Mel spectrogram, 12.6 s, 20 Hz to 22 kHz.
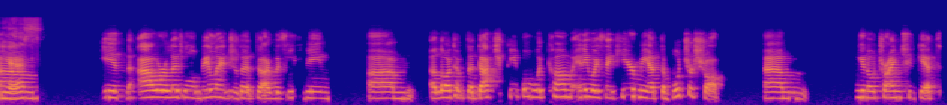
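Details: Woman with foreign accent syndrome since a neurological event in July 2010; her accent shifts between varieties; also aphasia, apraxia and comprehension difficulties; reports no control of her tongue and gibberish under stress; foreign accent syndrome.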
